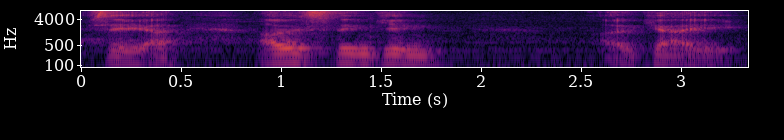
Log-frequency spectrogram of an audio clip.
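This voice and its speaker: A man with a heavily gravelly, fry-filled voice gives unhurried, grumbling running commentary while gaming. He talks in a lowish register and swears mildly now and then. The room around him rings with noticeable echo. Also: steady tone, a little hiss or hum. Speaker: vlogger.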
